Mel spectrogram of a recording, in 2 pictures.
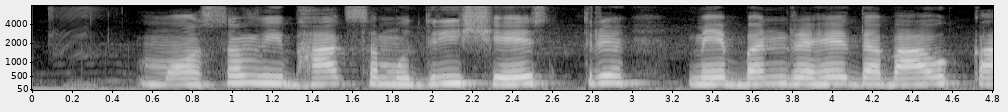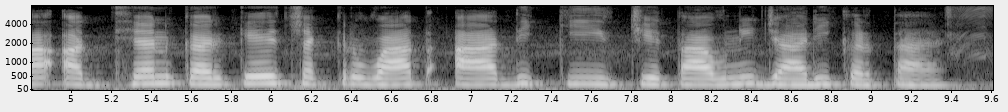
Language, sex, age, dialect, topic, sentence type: Hindi, male, 18-24, Kanauji Braj Bhasha, agriculture, statement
